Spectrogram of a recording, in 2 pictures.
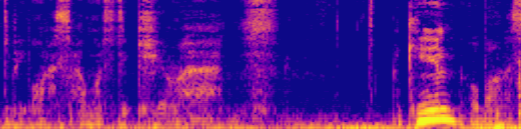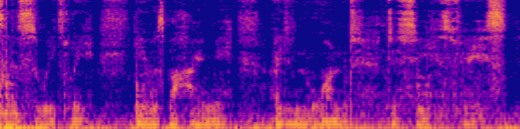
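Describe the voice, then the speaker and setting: A man hosting a comic fanfiction readalong, narrating theatrically and often dropping into breathy whispers. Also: low-pitched, flat delivery, measured pace. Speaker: reader and host. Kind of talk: comic dramatic fanfiction readalong among friends. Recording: noisy home mic with clicks.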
